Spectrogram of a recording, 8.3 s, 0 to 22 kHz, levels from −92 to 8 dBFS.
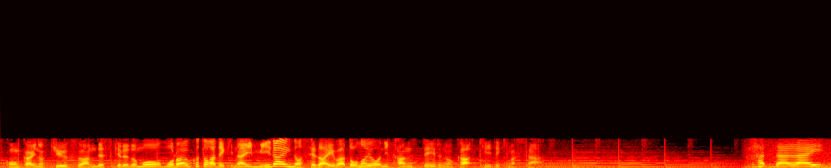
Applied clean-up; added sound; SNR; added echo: none; none; none; none.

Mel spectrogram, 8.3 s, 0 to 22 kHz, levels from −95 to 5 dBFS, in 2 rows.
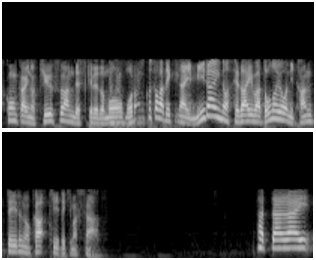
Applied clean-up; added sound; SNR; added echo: neural mask model DeepFilterNet 3.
